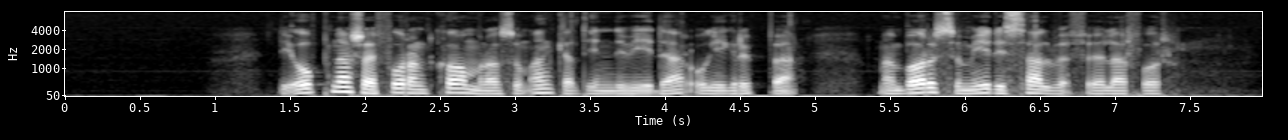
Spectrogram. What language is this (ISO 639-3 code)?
nor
